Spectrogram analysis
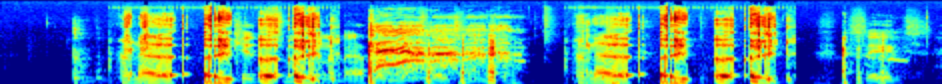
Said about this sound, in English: Dude, that one burp you did. I think I may have highlighted it in gold. Yeah, it's in gold. Dude, it's like it's a stuttering Stanley of burps. It had something to say. Listen.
